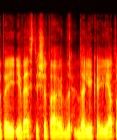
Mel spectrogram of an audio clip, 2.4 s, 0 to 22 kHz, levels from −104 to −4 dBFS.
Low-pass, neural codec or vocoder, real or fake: 14.4 kHz; none; real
